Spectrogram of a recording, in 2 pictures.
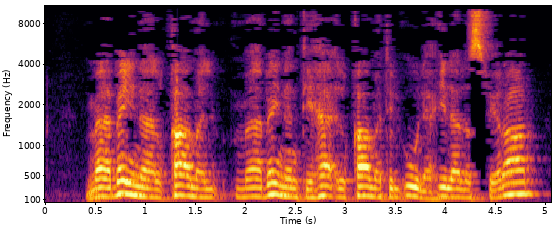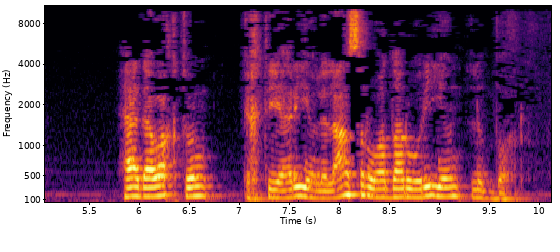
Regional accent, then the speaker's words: Libya; نحن نقول عندنا في ليبيا نقول الظل يموت

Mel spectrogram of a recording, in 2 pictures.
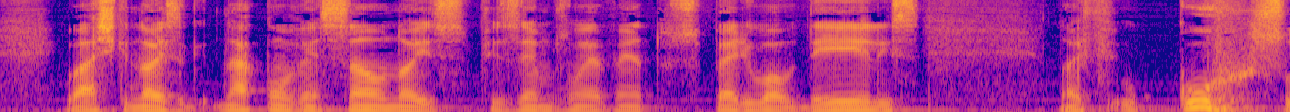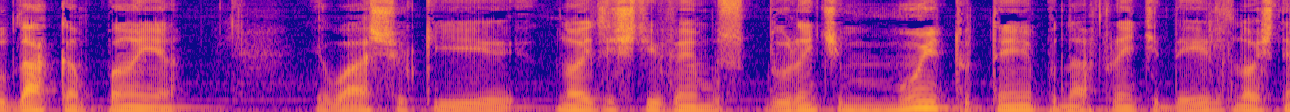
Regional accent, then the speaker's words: Campos Sales, Ceará, Brazil; aos meus conterrâneos da minha terra. Conterrâneo da minha terra foi legal

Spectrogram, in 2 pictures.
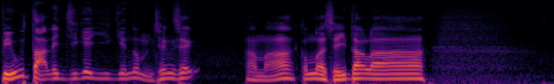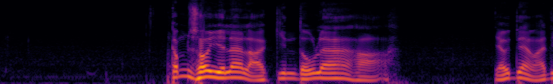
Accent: Hong Kong; born there; 我喺香港出世啊。

